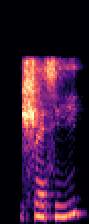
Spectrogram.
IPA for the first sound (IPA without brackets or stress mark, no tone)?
ʂ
